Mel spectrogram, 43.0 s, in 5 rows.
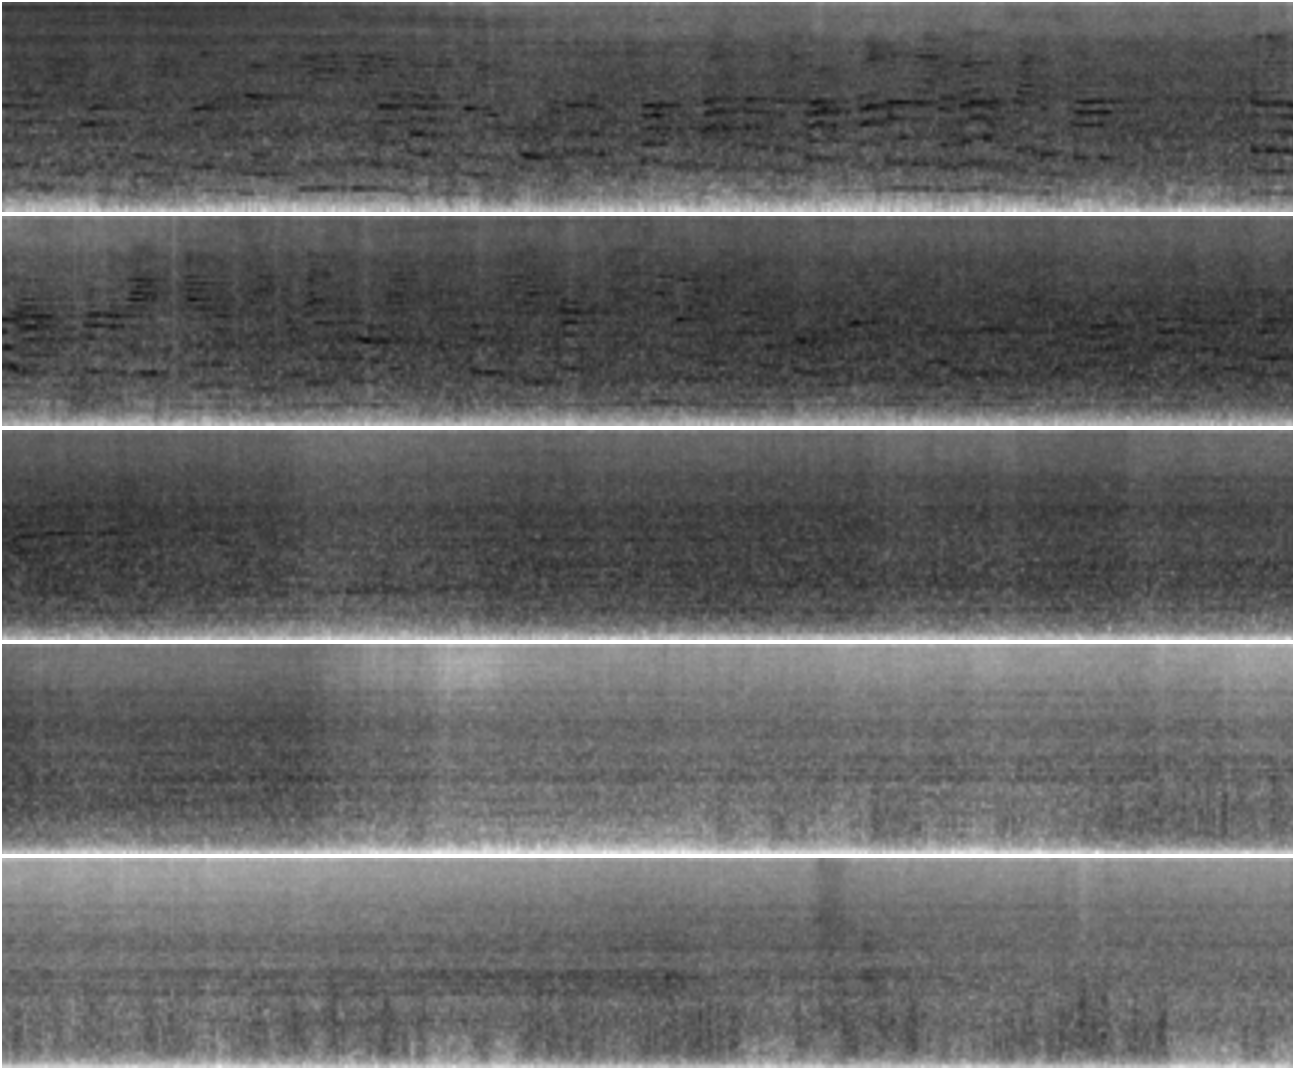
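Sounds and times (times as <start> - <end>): diesel railcar wheel and engine noise: 0.0 - 43.0.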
